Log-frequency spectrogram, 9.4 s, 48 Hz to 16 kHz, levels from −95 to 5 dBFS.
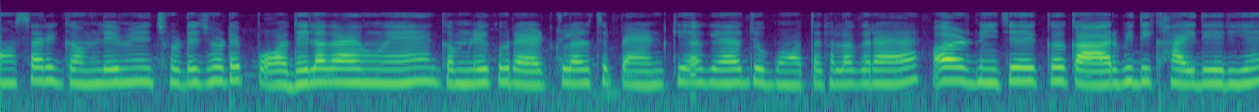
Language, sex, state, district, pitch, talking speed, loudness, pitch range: Hindi, female, Chhattisgarh, Bastar, 225 Hz, 210 wpm, -23 LUFS, 215-235 Hz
